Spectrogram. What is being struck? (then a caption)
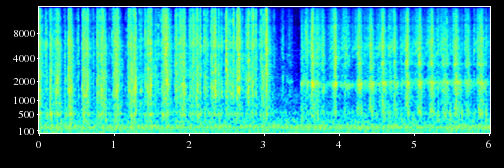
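Plastic tea strainer with fine metal mesh bowl. Fingertips and nails rapidly scratch and tap the fine metal mesh bowl and rim of a small, hollow, empty yellow plastic hand tea strainer. The result is a fast, uneven run of crisp, bright scratches and clicks that stop short with almost no ring, with a brief lull about halfway through. A faint, steady low hum sits underneath.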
